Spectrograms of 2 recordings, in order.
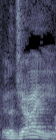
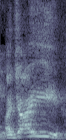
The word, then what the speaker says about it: Ajayi: I like it, especially with all the hamstring and, and uh, issues that uh, how do you say it? Is it a G? Ajayi. Ajayi.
